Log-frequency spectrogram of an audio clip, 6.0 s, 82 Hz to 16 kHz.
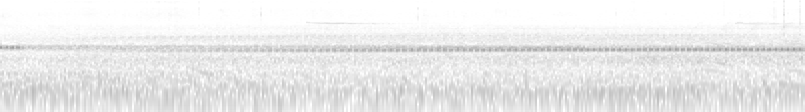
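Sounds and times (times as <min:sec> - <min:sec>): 
toads: 0:00.0 - 0:06.0
birds singing: 0:02.2 - 0:03.1, 0:05.4 - 0:06.0.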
